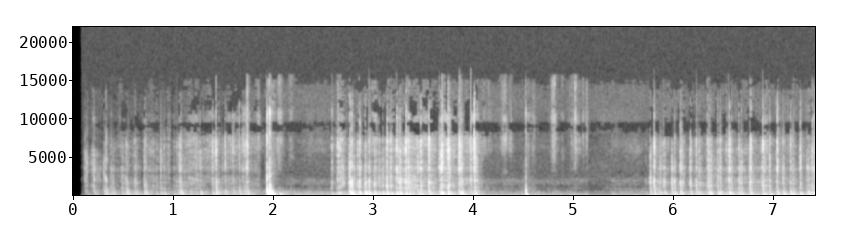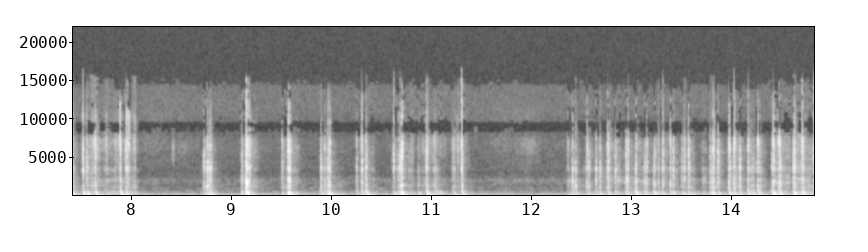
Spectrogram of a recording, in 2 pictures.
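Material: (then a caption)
Laminate. Fingertips and short nails of both hands tap on a large, flat, solid grey kitchen countertop, probably laminate. Bursts of quick, dry, muffled tapping alternate with brief quiet pauses, and one sharp, louder click stands out near the start.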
